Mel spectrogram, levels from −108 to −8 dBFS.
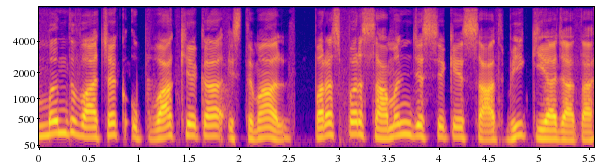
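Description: The room sound behind the speech drops away abruptly, by about 40 dB at its deepest, at 0.2–0.31 s and 0.83–1.07 s, then again at 2.57–2.77, 3.62–4.0, 4.27–4.39 and 4.62–5.01 s. This is background gated by the echo canceller: while the loudspeaker played, the canceller pulled the microphone down hard. At 1.08–1.15 s and 1.87–1.91 s a faint, brief scrap of speech, roughly 30 dB below the main speech, arrives 477 ms late. The likely cause is an echo leak, where the canceller missed part of the loudspeaker sound and sent it back.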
